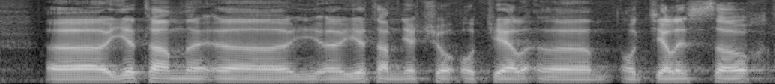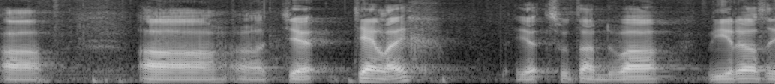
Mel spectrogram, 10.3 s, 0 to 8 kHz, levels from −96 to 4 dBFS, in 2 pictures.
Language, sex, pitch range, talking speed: Slovak, male, 90-105 Hz, 115 wpm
